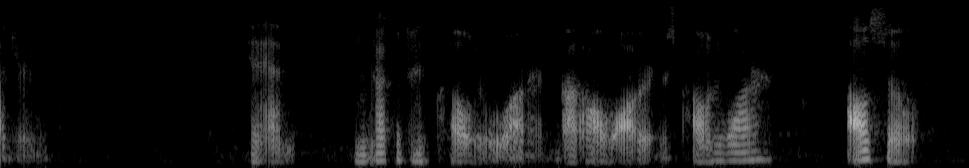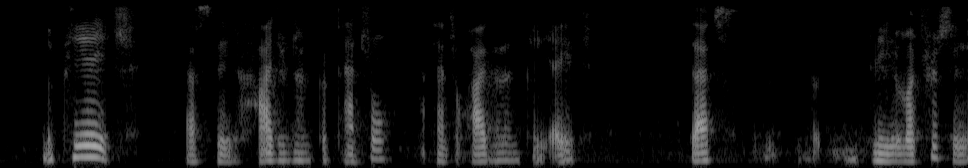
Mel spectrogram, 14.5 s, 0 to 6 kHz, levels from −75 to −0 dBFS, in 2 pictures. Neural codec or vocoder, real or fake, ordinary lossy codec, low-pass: autoencoder, 22.05 kHz, a latent of 192 numbers a frame, VITS, trained on one speaker; fake; Opus, 16 kbps; 5.4 kHz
